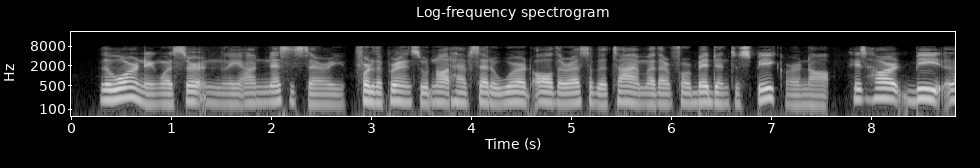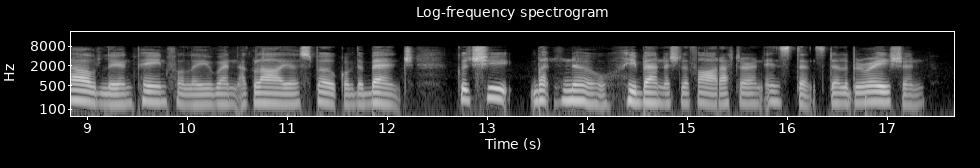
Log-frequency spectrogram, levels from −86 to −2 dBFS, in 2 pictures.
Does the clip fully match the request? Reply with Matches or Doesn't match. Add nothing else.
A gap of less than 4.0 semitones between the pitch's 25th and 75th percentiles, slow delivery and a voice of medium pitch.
Doesn't match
